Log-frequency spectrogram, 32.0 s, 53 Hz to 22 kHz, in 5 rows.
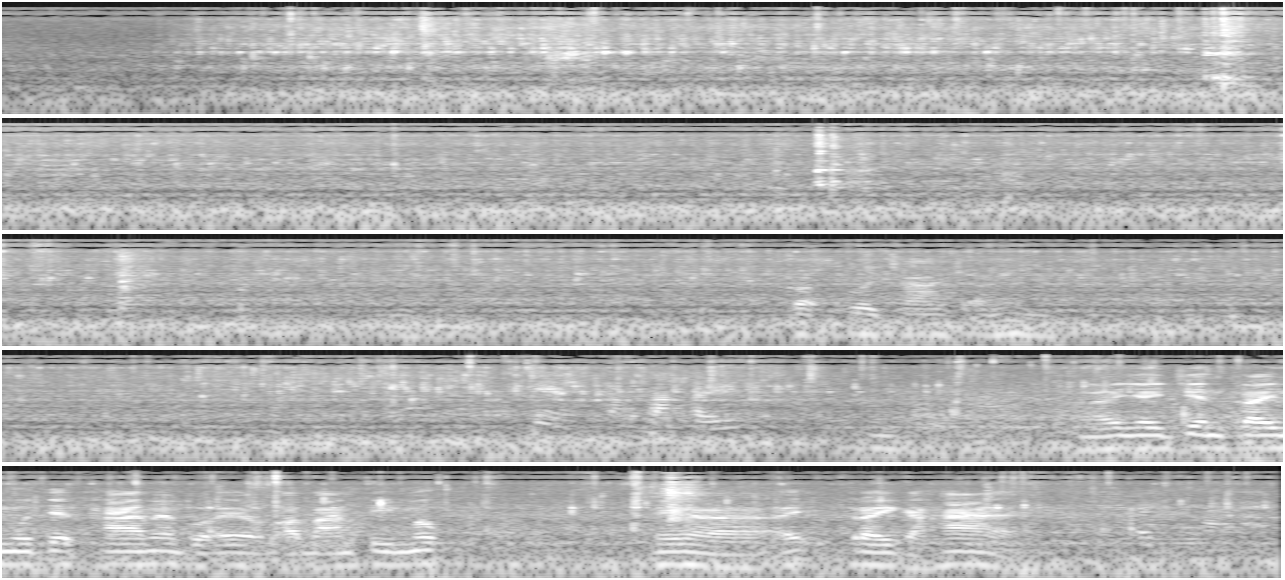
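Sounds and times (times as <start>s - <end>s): running water rushing: 0.8s - 32.0s.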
